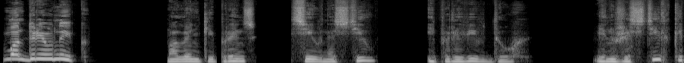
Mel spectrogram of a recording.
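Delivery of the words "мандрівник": high-pitched cry of discovery; excited exclamation. A narrator's reading. Old gentleman spots a visitor, excited exclamation. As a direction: call it out high, falling at the end. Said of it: "вигукнув він".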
